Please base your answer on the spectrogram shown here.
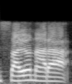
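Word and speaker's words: さようなら: Arigato is thank you, and then sayonara is sayonara. You're supposed to not pronounce the R completely, but sayonara is bye bye.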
